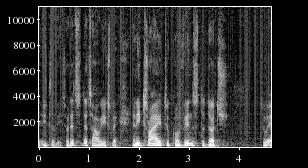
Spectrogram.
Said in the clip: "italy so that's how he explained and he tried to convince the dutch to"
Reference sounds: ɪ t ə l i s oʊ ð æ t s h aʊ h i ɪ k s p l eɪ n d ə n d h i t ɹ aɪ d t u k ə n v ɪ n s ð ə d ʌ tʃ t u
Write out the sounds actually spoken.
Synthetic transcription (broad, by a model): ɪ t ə l i s oʊ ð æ t s h aʊ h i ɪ k s p l eɪ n ə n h i t ɹ aɪ d t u k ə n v ɪ n s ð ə d ʌ tʃ t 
